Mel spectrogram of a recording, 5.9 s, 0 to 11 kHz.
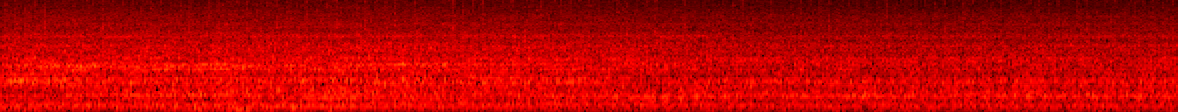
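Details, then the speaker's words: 1968 Pontiac Firebird convertible, number-matching overhead cam six-cylinder, factory automatic, power steering: even, steady idle with no knocks, misses or hunting; super smooth, normal running. "Here's the 6-cylinder overhead cam. Power steering. Fire it up now. Super smooth running."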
